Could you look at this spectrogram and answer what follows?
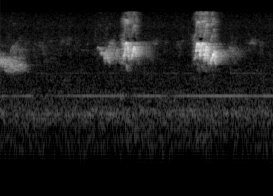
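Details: House sparrow recorded in June, giving a few scattered sharp chirps with short pauses between them over a faint steady hum.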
